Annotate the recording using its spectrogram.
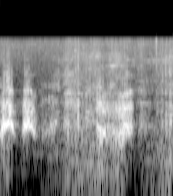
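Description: A dog barking: two quick barks, then a longer bark about a second later.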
